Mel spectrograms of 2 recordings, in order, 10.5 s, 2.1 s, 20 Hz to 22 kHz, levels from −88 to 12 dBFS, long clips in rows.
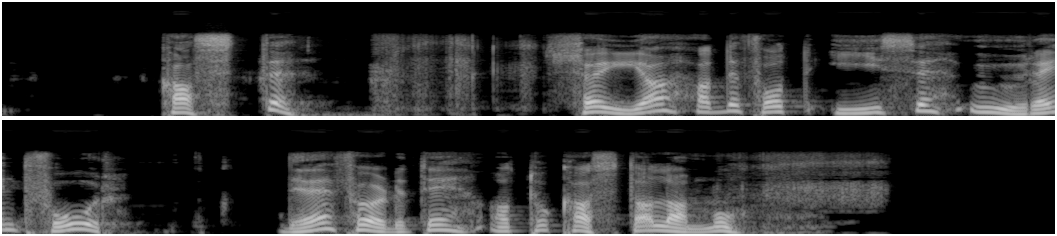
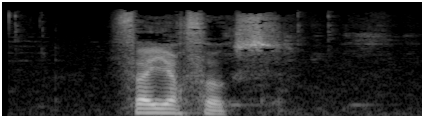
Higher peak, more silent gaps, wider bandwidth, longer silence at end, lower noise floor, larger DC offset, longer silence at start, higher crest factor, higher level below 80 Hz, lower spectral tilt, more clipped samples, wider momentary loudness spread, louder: first, 0 dBFS vs -4 dBFS; neither; second, 7.4 kHz vs 16.5 kHz; first, 0.85 s vs 0.7 s; first, under -90 dBFS vs -60 dBFS; neither; first, 0.8 s vs 0.55 s; about the same, 20 dB vs 20 dB; first, -46 dBFS vs -62 dBFS; first, -5.5 dB/octave vs -3 dB/octave; neither; first, 22 LU vs 12 LU; about the same, -18 LUFS vs -20 LUFS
